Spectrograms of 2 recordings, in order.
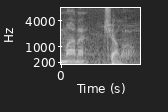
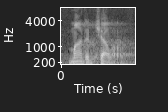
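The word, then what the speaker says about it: Monticello: that we get uh jeffson received all kind of letters in which people tried to spell out phonetically monachello so we know from Jefferson and from the letters that that's the way it was pronounced also it's Andrew Burstein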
